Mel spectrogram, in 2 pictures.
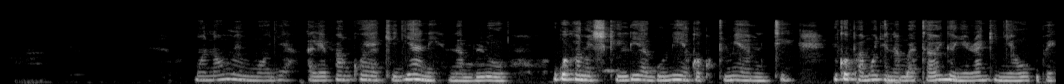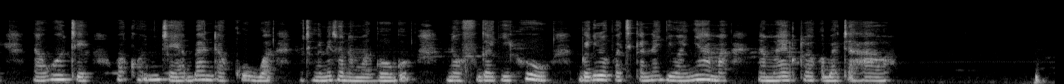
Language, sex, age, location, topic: Swahili, female, 25-35, Dar es Salaam, agriculture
